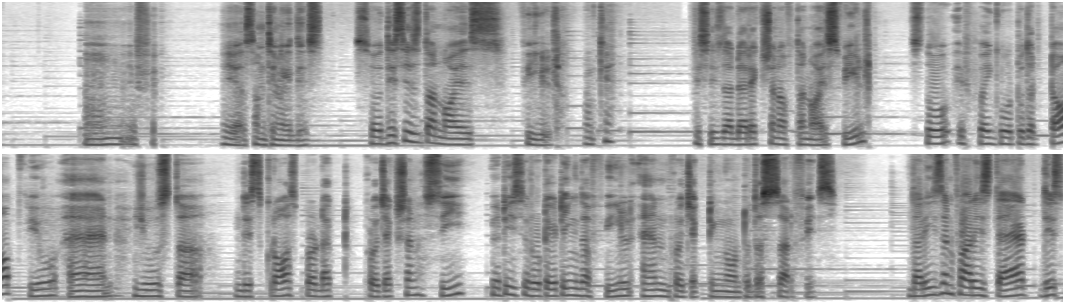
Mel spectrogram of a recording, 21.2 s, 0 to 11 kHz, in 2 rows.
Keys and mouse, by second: 9.7 KP_7, 19.2 click, 19.6-21.2 middle drag.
